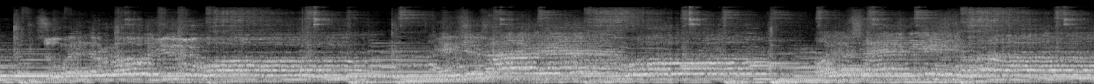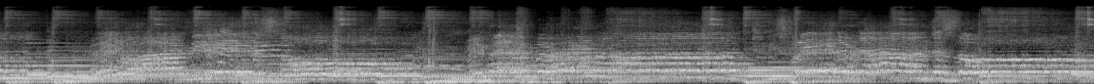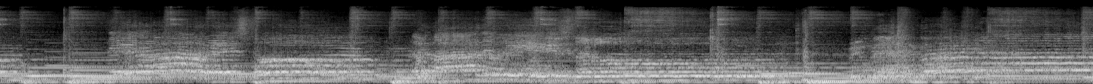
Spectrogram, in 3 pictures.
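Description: A church congregation singing a worship song together, the melody held over steady low accompanying notes without a break.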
